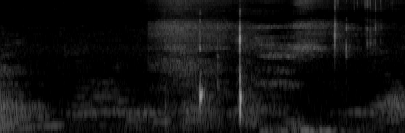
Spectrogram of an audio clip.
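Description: Two short, sharp clicks about a fifth of a second apart, in a quiet room.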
